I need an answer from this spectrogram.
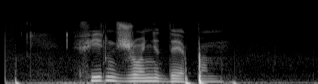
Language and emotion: Russian, neutral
